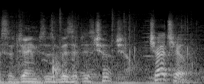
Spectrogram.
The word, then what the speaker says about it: Churchill: James's visit to Churchill Churchill that's how you say it all together like that I'd heard church and Hill but couldn't find either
